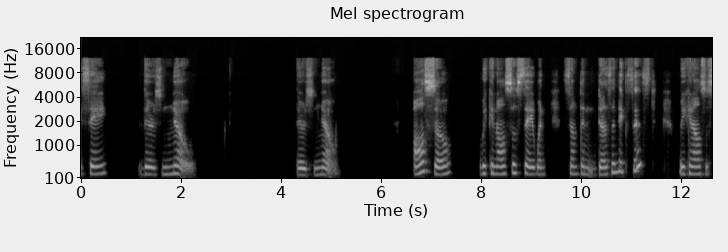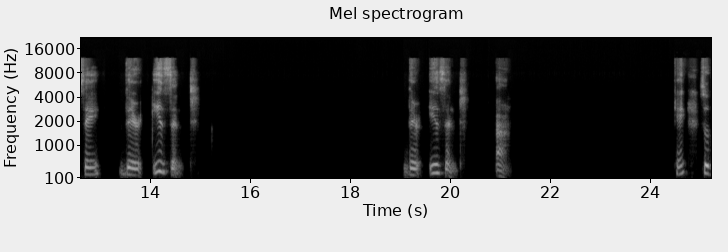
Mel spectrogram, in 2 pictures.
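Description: A young woman speaks clearly over an online call, as if teaching.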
